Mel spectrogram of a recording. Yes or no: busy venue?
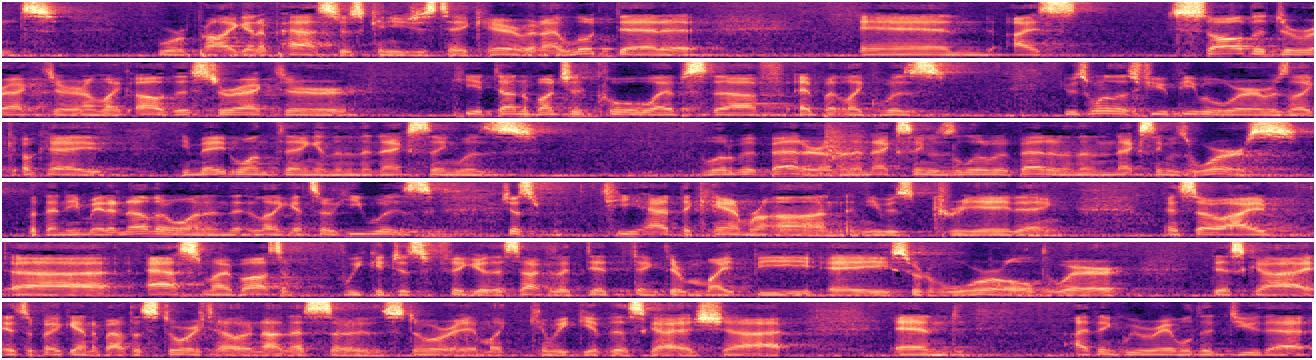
yes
